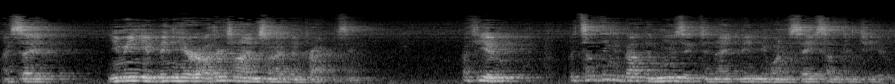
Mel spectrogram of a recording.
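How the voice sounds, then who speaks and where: Man reading earnest blind man confiding in a priest, candid monologue, bright tone, distant mic. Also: medium pitch, animated, moderate pace, slight background noise, natural voice. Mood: reflective. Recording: echoey hall from far off.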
